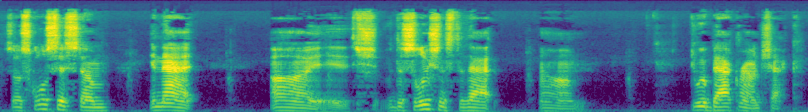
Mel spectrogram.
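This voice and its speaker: A man's voice: mid-range voice, slow pace, pauses often, pushed and bright. A young man in his late teens, a student venting his opinions to camera in an indignant, sarcastic rant full of fillers and restarts. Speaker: student vlogger.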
